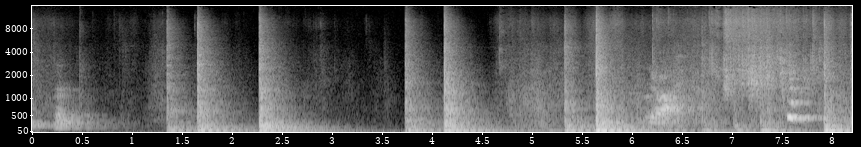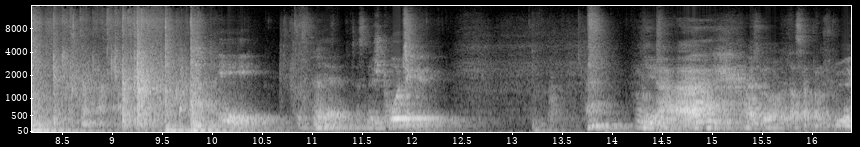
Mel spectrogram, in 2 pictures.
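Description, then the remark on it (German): A series of dull, heavy knocks and thuds of a hammer against a plastered straw-mat ceiling, irregularly spaced, with some crackling debris and voices talking in between. “Jetzt gib mir mal einen Hammer. Klopf mal ein bisschen.”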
